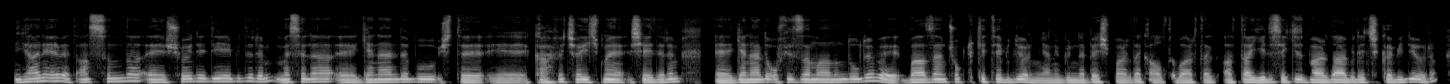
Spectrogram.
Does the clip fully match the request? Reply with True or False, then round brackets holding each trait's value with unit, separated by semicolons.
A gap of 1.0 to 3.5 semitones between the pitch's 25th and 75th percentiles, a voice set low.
True (2.8 semitones; 110 Hz)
